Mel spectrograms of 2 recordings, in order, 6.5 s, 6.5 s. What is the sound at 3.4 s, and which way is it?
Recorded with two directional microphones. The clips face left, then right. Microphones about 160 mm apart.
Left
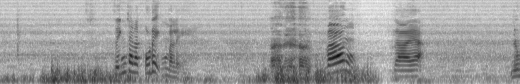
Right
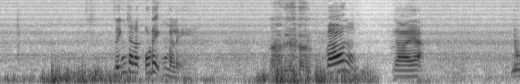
Speech, 40° left (ahead or behind).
